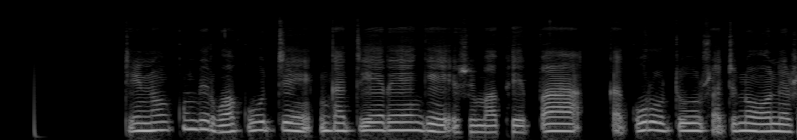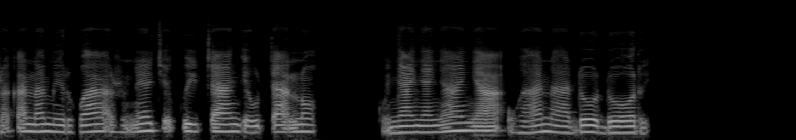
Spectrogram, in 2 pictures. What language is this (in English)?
Ndau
